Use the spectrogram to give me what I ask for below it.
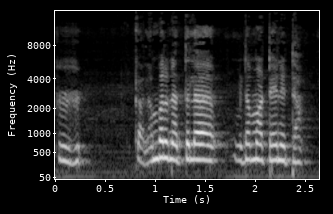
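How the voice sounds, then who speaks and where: A woman's voice: extremely high pitch, little pitch movement, a little fast. A woman with a Tirunelveli Tamil accent playing a dutiful young policewoman and mother who pleads and protests in a comedy skit. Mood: apologetic.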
